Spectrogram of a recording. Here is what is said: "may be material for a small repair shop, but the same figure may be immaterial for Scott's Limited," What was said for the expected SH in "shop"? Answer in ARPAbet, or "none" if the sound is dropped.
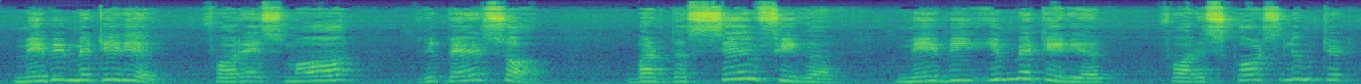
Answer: S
